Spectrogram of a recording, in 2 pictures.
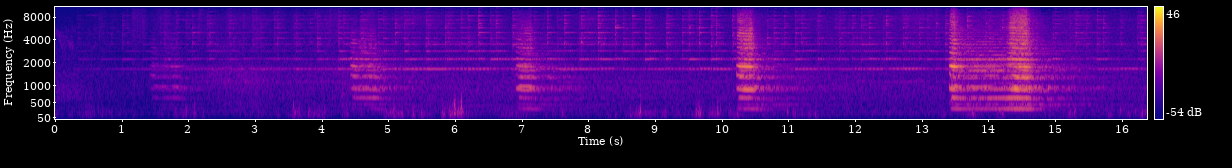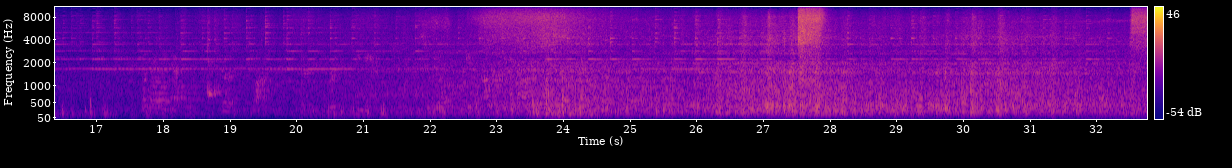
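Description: Long Island Rail Road diesel train's horn sounding a series of blasts as it approaches, the last one the longest and loudest, about 13 seconds in. A rumble then builds as the locomotive and bilevel coaches run past close by, with a short hiss near the end.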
